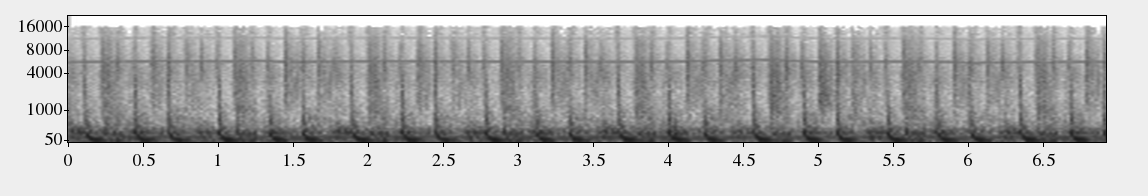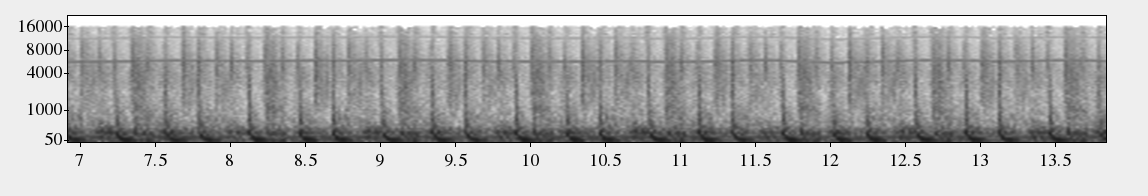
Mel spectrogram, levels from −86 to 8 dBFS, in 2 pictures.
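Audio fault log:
throughout switching supply whistle: a faint high whistle wandering between 5.4 and 6.1 kHz, roughly 25 dB under the audio, from a switching power supply running in audible burst mode or beating with another supply.
4.04 s repeated frames: a brief stutter as 10 ms of audio plays twice, which fits one compressed frame being sent twice and lengthens the audio by 10 ms.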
